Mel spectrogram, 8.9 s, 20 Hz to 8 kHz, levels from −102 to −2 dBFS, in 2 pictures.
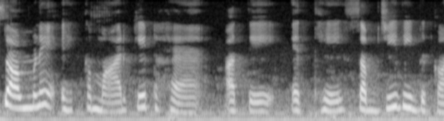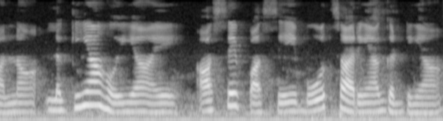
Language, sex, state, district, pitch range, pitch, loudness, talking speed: Punjabi, female, Punjab, Pathankot, 180-240 Hz, 190 Hz, -18 LUFS, 115 wpm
